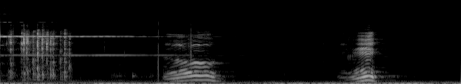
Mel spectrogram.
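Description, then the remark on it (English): A telephone rings once in a short, bright burst, its tone lingering faintly as a voice speaks a couple of brief phrases over a low background hum. “I decided to say goodnight and forget the rest of the interrogation until the next morning when the phone rang again.”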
